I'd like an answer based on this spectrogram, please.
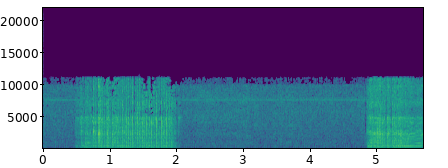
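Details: A Cavalier King Charles Spaniel snores unusually loudly, several decibels above any normal dog; each breath is a harsh, rattling rasp lasting over a second, with quiet gaps of a few seconds between snores in a small indoor room.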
